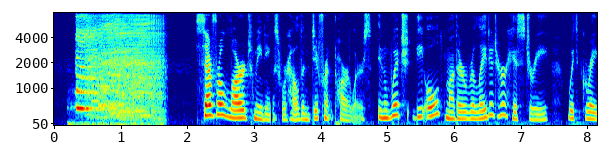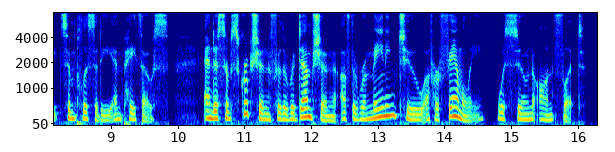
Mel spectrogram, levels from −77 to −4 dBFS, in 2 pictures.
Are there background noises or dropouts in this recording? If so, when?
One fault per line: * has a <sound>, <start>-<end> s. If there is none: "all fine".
* has a squeak, 0.2-1.7 s
* has a dropout, 3.2-3.3 s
